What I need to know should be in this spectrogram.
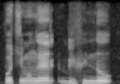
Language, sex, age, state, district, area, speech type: Bengali, male, 30-45, West Bengal, Birbhum, urban, spontaneous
